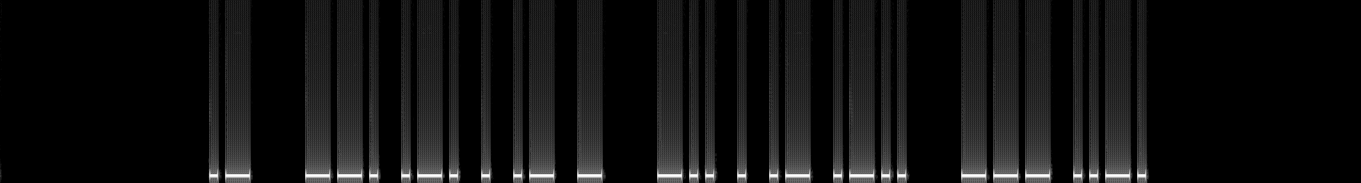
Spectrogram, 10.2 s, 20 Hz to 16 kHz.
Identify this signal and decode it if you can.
Morse code, heard as a keyed tone, about 20 wpm, 700 Hz. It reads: A GREAT DEAL OF
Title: Speed-Racing - Sets of 4 Words 17wpm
